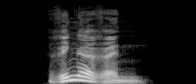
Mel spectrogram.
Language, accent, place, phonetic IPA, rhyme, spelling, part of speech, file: German, Germany, Berlin, [ˈʁɪŋəʁɪn], -ɪŋəʁɪn, Ringerin, noun, De-Ringerin.ogg
- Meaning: female equivalent of Ringer: female wrestler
